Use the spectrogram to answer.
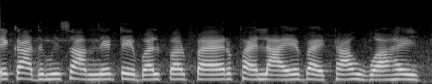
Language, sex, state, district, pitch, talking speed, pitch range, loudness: Hindi, female, Chhattisgarh, Raipur, 235 Hz, 140 wpm, 230-245 Hz, -13 LUFS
